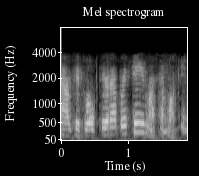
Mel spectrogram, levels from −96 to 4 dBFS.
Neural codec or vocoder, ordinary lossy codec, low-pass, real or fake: codec, 44.1 kHz, 1.7 kbps, Pupu-Codec; AAC, 16 kbps; 7.2 kHz; fake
